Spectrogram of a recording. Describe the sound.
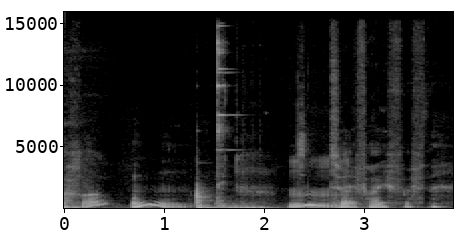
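Metal cutlery clinks and rattles in a few short bursts as someone rummages through a drawer, with people talking over the clatter.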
